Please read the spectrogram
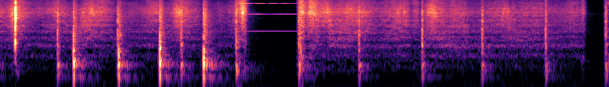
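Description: Drumsticks tapping and scraping on a cloth-covered snare drum with a metronome standing on its head. Irregular dry taps sound over a hiss, breaking off briefly about halfway through and again just before the end.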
